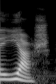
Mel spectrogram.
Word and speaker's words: Iași: În primul rând, din cauză că localnicii, ca toți moldovenii, nu pronunță înmuiată nici consoana ș, forma curentă în vorbire este Iași, deși se scrie Iași cu i final.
